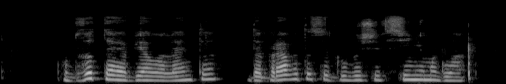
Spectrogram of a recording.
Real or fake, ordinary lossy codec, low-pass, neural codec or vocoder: real; AAC, 32 kbps; 9.9 kHz; none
